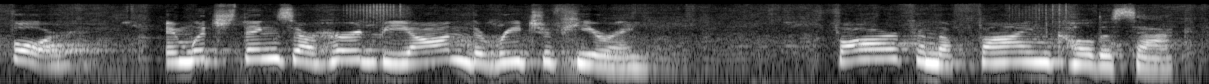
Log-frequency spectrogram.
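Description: A woman acting as a florid storyteller narrates a radio play. Her voice is high and carries long hall reverb. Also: expressive, takes it slowly, fairly bright tone, heavily acted. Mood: portentous.

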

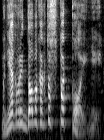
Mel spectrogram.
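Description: Man voicing an indignant, high-pitched prim lady. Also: huge pitch swings, moderate pace, sharp tone, full character voice. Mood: huffy. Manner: huffy, complaining. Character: indignant prim woman companion, scolding and embarrassed. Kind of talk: comic storybook reading.

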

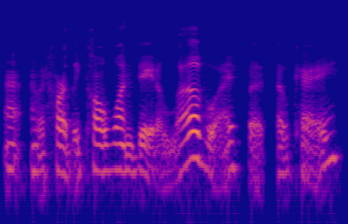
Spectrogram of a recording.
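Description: A woman's voice: fairly low pitch, big pitch swings, normal speed, vocal fry, slightly rough, full character voice. A woman reading the part of a sardonic, wisecracking slacker sister in a sitcom table read over a video call. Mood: flippant. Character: flippant, sardonic slacker sister, adult twin. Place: indoor room at home on video call.

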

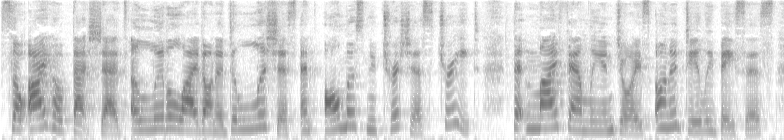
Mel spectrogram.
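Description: A woman's voice: on the high side, expressive, normal speed, natural voice. A woman playing a perky 1950s housewife and mother, delivering cheery sales patter like an old radio advert. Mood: perky, wholesome.

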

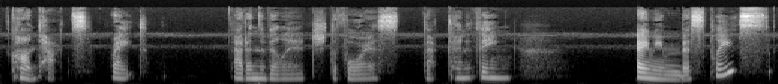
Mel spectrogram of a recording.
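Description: A woman playing a snide, taunting female monster in an ASMR roleplay, with a sarcastic drawl and a breathy, half-whispered voice. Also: medium pitch, darkish tone, dry recording. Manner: sarcastic, insulting, teasing drawl.

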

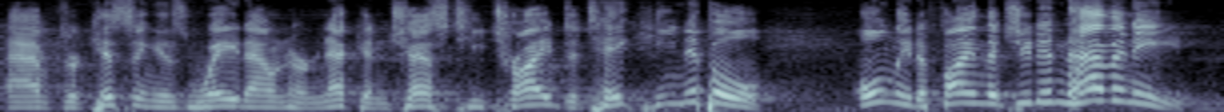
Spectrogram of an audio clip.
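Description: A man in his thirties giving a comic live reading of fan fiction on a small stage, deliberately tripping over the mistakes in the text. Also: high voice, animated, a bit bright. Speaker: live reader. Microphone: stand microphone on stage, filmed from a distance. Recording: dull, muffled live stage recording.

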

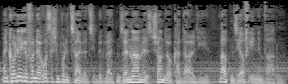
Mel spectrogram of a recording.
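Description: An actor playing a businesslike police inspector giving a briefing in a radio drama. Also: male voice, low voice, very animated, a little fast, music in the background.

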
